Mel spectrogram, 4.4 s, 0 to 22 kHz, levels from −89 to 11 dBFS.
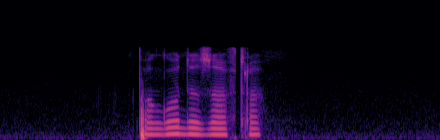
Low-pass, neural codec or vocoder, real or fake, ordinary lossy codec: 5.4 kHz; none; real; none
